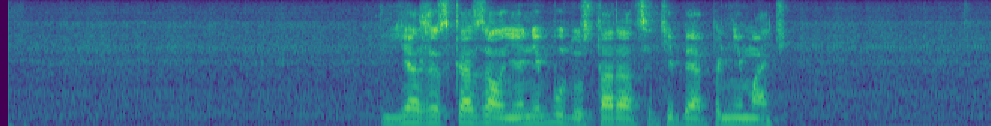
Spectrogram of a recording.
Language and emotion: Russian, angry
